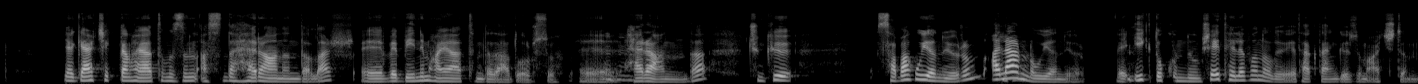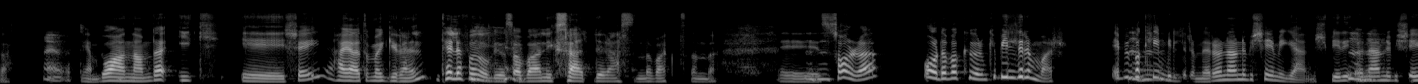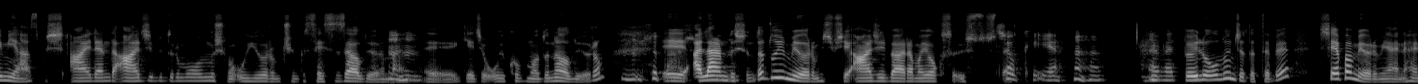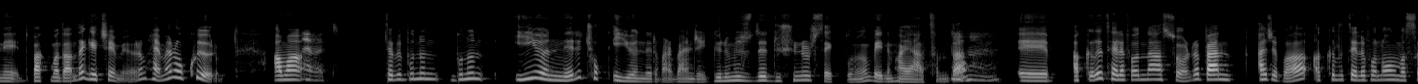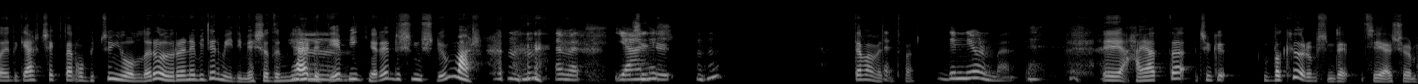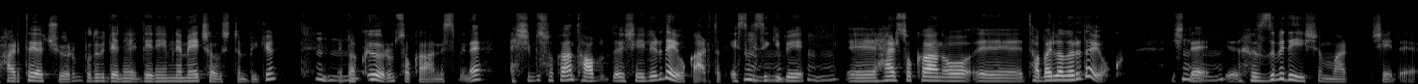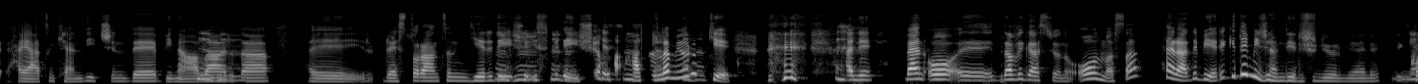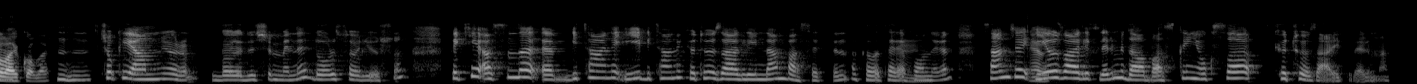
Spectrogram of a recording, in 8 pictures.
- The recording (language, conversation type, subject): Turkish, podcast, Akıllı telefon kullanım alışkanlıkların hakkında ne düşünüyorsun; son yıllarda neler değişti?
- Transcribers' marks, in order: tapping; chuckle; other background noise; chuckle; laughing while speaking: "yerde"; chuckle; chuckle; "restoranın" said as "restorantın"; chuckle; laughing while speaking: "diye düşünüyorum, yani, iii, kolay kolay"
